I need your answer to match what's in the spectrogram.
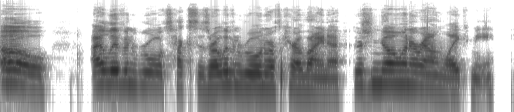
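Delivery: ordinary delivery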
